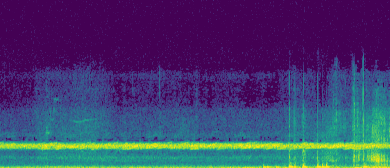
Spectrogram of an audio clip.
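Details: Spring peepers calling out back at a blueberry farm: a dense, steady high-pitched chorus of overlapping peeps merges into one continuous ringing tone, with low rumbling background and handling knocks near the end.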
